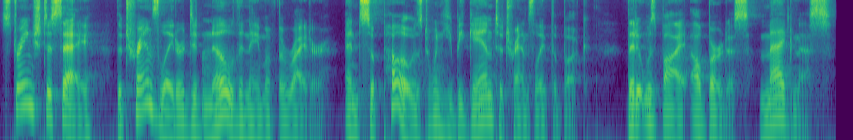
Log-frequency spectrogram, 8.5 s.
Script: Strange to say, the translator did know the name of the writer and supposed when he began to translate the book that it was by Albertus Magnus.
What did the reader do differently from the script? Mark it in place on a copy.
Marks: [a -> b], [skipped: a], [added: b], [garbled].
Strange to say, the translator did know the name of the writer and supposed when he began to translate the book that it was by Albertus Magnus.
